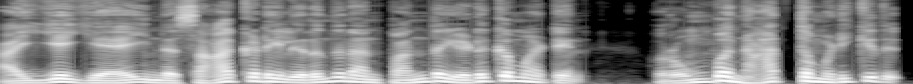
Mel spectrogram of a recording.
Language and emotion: Tamil, disgusted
